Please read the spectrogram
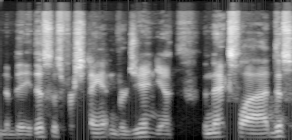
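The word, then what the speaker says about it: Staunton: like they're spelled so most people would say Stoughton if they've never heard of the place but it's actually pronounced Stanton and we know we're not going to get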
